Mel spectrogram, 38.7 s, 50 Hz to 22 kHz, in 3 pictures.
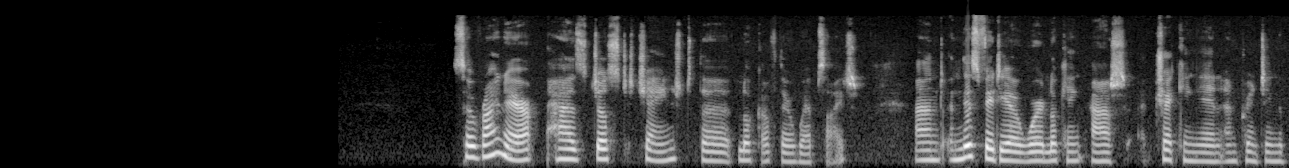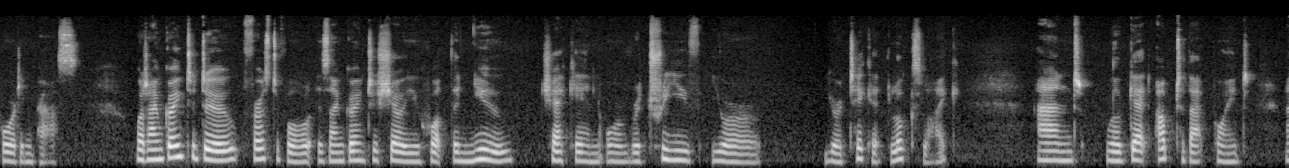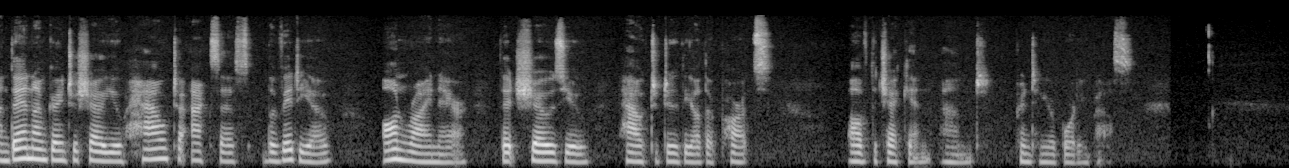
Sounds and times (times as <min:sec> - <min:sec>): Speech: 0:04.6 - 0:08.6, 0:09.2 - 0:13.7, 0:14.3 - 0:20.5, 0:21.2 - 0:22.5, 0:23.2 - 0:33.5, 0:34.3 - 0:37.1.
